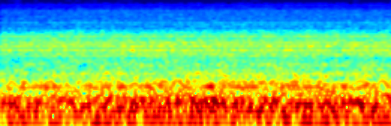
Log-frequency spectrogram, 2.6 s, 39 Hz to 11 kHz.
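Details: Bradford White 40-gallon power-vent gas water heater after replacing the control unit, pilot lit with good flame: low, steady hum with an even drone and no rattles or surging; power vent blower running normally.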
